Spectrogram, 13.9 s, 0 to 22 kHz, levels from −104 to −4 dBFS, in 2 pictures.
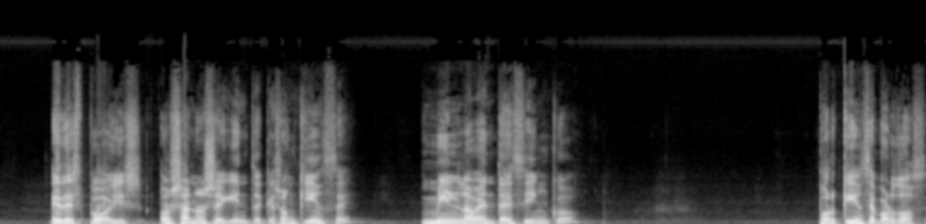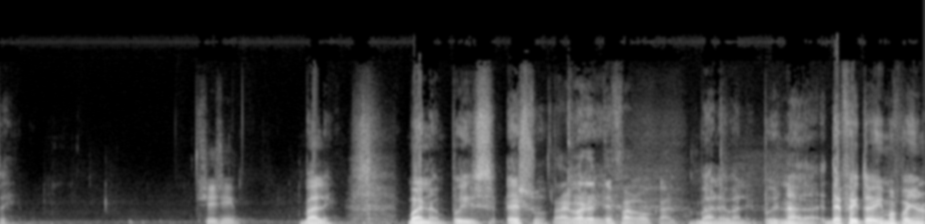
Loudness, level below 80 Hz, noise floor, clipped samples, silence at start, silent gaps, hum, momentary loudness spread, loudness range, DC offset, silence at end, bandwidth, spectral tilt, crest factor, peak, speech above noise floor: -17 LUFS; -50 dBFS; -64 dBFS; under 0.1%; 0.4 s; none; none; 16 LU; 6 LU; under 0.1%; 0 s; 15 kHz; -5.5 dB/octave; 18 dB; 0 dBFS; 47 dB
